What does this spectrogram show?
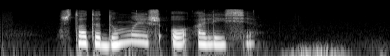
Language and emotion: Russian, neutral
